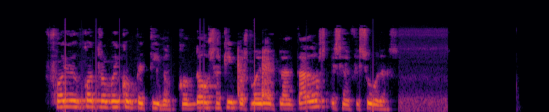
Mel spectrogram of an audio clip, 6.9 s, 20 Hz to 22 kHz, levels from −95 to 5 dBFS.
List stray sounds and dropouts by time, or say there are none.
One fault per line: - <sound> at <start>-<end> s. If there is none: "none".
none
